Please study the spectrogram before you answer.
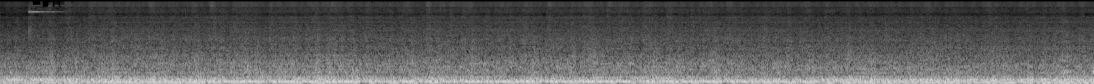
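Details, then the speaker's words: C5 Corvette V8 after head-bolt thread insert repair, restarted after a loose plug wire was refitted: even deep idle with no stumble, all eight cylinders firing; oil pressure good. "fired up again and's see if we get all eight this time sounds like all eight"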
